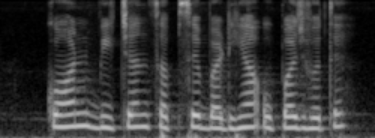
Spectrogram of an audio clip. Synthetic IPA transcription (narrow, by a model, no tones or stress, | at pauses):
kɔːnbiːt͡ʃənsɐbsebɐɽ̤ʱijãʔʊpəd͡ʒɦoːt̪ɛː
